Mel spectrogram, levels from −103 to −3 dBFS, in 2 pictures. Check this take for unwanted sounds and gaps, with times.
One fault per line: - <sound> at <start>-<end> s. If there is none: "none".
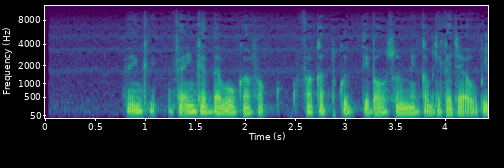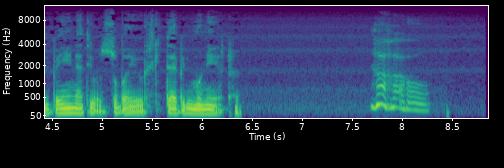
- laugh at 7.7-8.3 s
